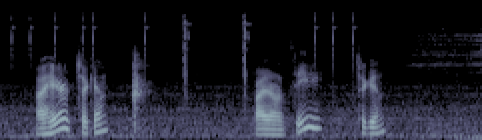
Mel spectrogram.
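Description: Menu chimes blip and click in quick, rising tones.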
